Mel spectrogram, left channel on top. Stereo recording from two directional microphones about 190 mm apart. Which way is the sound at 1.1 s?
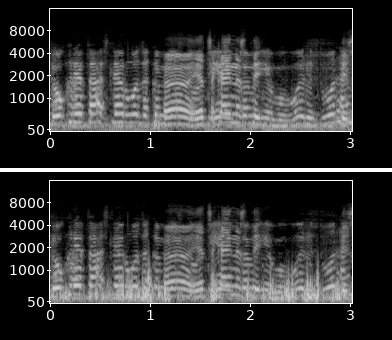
20° right (ahead or behind).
